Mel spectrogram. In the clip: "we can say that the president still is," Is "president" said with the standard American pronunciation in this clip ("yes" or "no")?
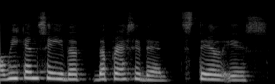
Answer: no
